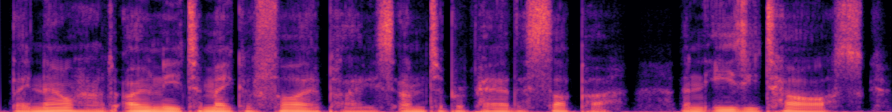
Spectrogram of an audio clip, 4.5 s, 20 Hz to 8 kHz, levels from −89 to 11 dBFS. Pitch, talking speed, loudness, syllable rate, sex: 100 Hz, 200 wpm, -16 LUFS, 6.1 syllables/s, male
